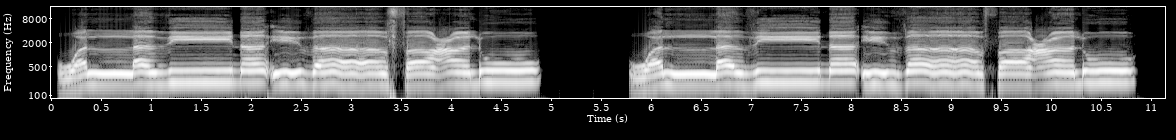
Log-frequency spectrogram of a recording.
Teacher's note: Untuk huruf zal ada dua kan kat sini. Jadi dua-dua ni kena keluarkan sedikit hujung lidah.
